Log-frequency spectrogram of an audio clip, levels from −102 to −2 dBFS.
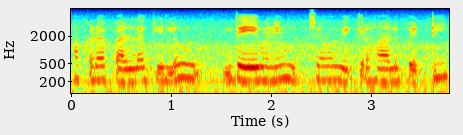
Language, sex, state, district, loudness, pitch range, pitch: Telugu, female, Andhra Pradesh, Annamaya, -19 LUFS, 200-230 Hz, 215 Hz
